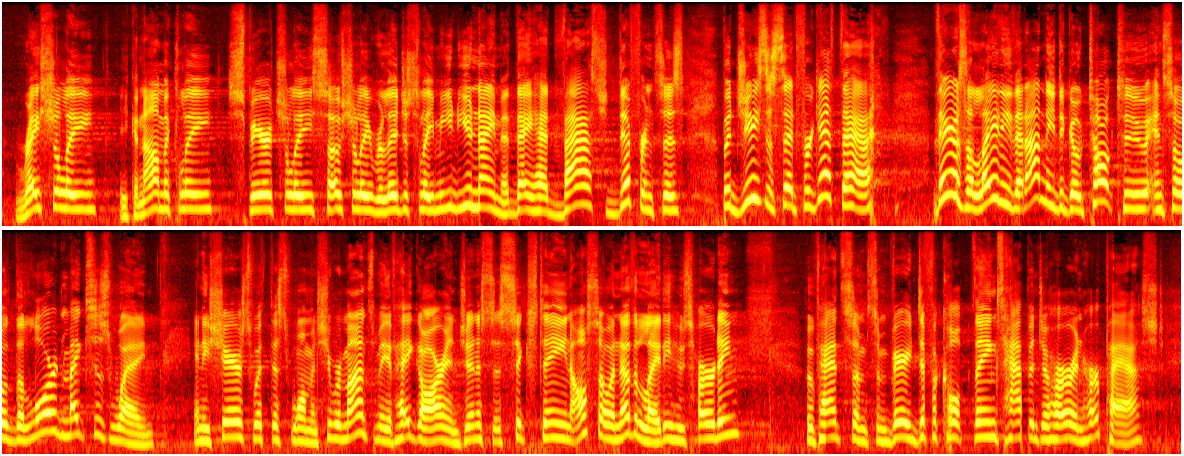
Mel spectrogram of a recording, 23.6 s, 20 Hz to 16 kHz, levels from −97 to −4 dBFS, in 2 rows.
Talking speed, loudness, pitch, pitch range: 170 wpm, -19 LUFS, 210 Hz, 195-225 Hz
